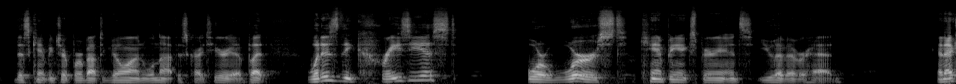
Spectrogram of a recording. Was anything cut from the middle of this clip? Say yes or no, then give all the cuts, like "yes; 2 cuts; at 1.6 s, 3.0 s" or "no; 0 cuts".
yes; 2 cuts; at 1.8 s, 6.3 s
